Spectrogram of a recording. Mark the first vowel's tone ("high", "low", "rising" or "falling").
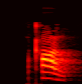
falling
